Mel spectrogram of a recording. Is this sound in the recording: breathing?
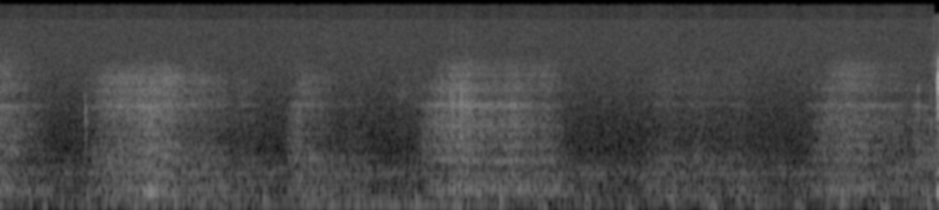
yes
